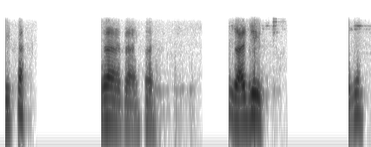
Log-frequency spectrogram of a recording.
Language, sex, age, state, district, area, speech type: Sindhi, male, 60+, Delhi, South Delhi, urban, conversation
